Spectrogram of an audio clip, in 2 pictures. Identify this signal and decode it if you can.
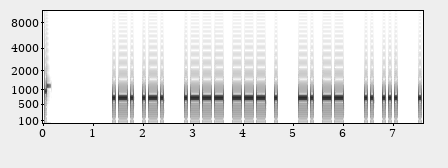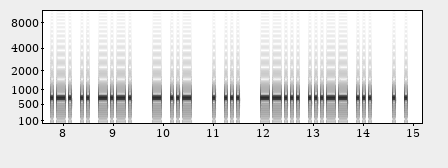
Morse code, heard as a keyed tone, about 20 wpm, 700 Hz. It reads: RR JOE NM IS ERIC TU ES 73S EE
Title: SOTA QSO Practice 20wpm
